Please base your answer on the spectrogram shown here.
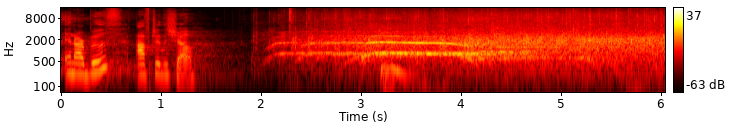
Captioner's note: applause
